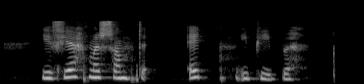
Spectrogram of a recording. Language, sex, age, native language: Icelandic, female, 11, Icelandic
